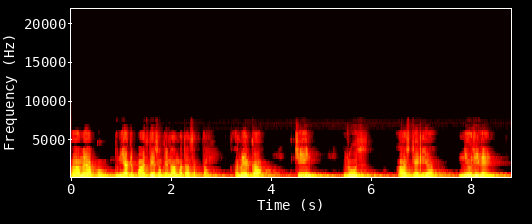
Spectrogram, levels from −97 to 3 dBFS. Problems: none marked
